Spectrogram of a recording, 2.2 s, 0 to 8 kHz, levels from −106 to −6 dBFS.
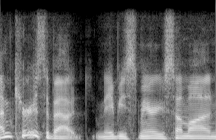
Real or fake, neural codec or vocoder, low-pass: fake; codec, 16 kHz, 4.8 kbps, FACodec; 7.2 kHz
